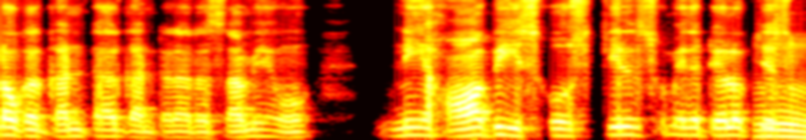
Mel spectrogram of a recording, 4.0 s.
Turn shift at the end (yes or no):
yes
